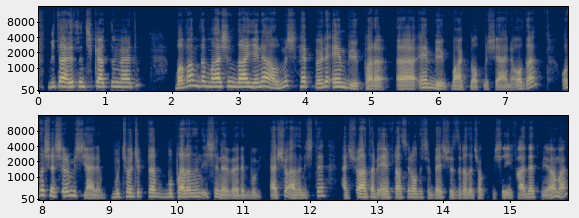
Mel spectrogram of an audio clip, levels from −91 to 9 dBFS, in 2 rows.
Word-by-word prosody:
1 185 +1 -3
tanesini 195 -1 +6
çıkarttım, 185 0 +1
verdim. 180 +7 -1 0.5
Babam 220 -1 +2
da 215 - +4
maaşını 195 +1 +3
daha 185 0 +8
yeni 185 +2 +3
almış, 200 +5 0
hep 200 -2 -1
böyle 165 +6 +3
en 185 -4 +2
büyük 115 -4 -2
para, 105 -4 0
aaa, 105 0 +2
en 155 -2 +1
büyük 105 -3 -1
banknotmuş 95 0 -3
yani 90 -2 -3
o 105 0 -2
da. - - -1 0.3
O - - -3
da 215 - +6
şaşırmış 185 -1 0
yani, 100 -3 -1 0.2
bu 135 +1 -5
çocuk 155 +1 -3
da 145 -3 +1
bu 140 - -4
paranın 145 +1 +2
işi 140 -1 -4
ne 100 -3 -1
böyle, 95 -1 -3
bu 105 -1 -9 0.2
ya 110 - +1
şu 110 - -1
andan 105 -2 -2
işte, 110 - -7 0.2
hani, 110 -1 -6
şu 140 - 0
an 130 -2 +5
tabii - - -2
enflasyon 125 +1 -1
olduğu 125 0 -3
için 115 -3 -12
500₺ 115 0 -3
da 100 - -2
çok 100 - -8
bir 110 - -17
şey 110 -1 -5
ifade 110 +4 -1
etmiyor 115 - -3
ama 170 - 0
140 Hz, 205 wpm, -23 LUFS, -, 0.5 s, daha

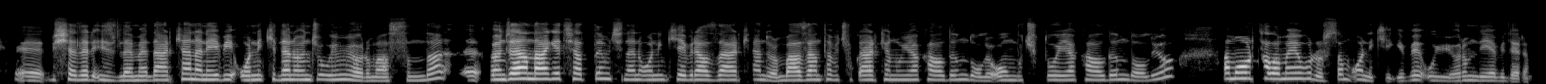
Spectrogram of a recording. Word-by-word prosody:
Eee, 180 -2 -3
bir 210 +1 -5
şeyler 215 -2 +2
izleme 195 0 -2
derken, 210 +4 +2
hani, 220 -1 +2
bir 225 - +1
12’den 220 +2 +1
önce 220 +1 -1
uyumuyorum 215 -6 -2
aslında. 185 - -2 0.2
Iıı, 195 - 0
önceden 255 +4 +8
daha 255 0 +10
geç 260 +1 -1
yattığım 255 +2 -1
için, 230 -3 -6
hani, 220 0 -2
12'ye 215 +1 -3
biraz 215 -2 +1
daha 210 -1 +3
erken 215 +1 -5
diyorum. 175 +1 -4
Bazen 205 +2 +2
tabii 225 -1 -8
çok 215 +1 -15
erken 215 +1 0
uyuyakaldığım 215 0 -4
da 205 - -6
oluyor, 175 -1 -5
10.30 195 0 -5
uyuyakaldığım 210 +1 -4
da - - -6
oluyor 230 - -5 0.5
ama 275 +1 +6
ortalamaya 265 -1 +3
vurursam 235 +1 -5
12 185 -7 -7
gibi 195 +6 -5
uyuyorum 185 +1 -7
diyebilirim. 165 -6 -6
215 Hz, 160 wpm, -22 LUFS, 195-225 Hz, 0.5 s, daha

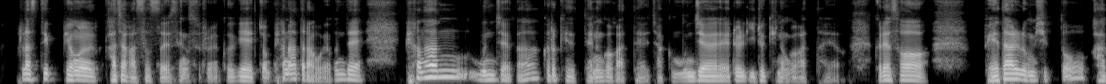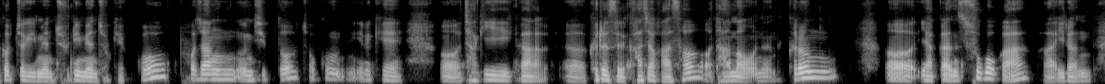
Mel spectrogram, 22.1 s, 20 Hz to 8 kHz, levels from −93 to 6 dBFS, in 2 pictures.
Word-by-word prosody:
플라스틱 140 0 +1
병을 120 -5 +5
가져갔었어요, - - +1
생수를. - - -7
그게 100 0 +1
좀 - - -3
편하더라고요. 140 -10 0
근데 130 -3 +1 0.4
편한 190 +2 +5
문제가 125 +3 -1
그렇게 110 -5 -3
되는 95 +1 -1
것 100 +1 -1
같아요. - - -6
자꾸 - - -11
문제를 105 +1 +3
일으키는 95 - -4
것 - - -6
같아요. - - -11 0.4
그래서 115 -2 +3 0.5
배달 140 +7 +6
음식도 105 - -1
가급적이면 105 -4 -1
줄이면 105 -4 0
좋겠고 140 - -2
포장 135 -1 +1
음식도 140 +7 -3
쪼끔 145 - -7 0.2
이렇게 120 -4 -6 0.4
어 100 -2 -1
자기가 110 +1 -2 0.2
어 - - -4
그릇을 120 -6 +1
가져가서 115 +4 0
어 - - -4
담아 105 +1 0
오는 100 +1 -2
그런 175 - +2 0.5
어 - - +3
약간 110 +1 +2
수고가 145 0 +3
아 90 - -4
이런 100 +1 -2
115 Hz, 300 characters per minute, -24 LUFS, 105-140 Hz, 0.5 s, 배달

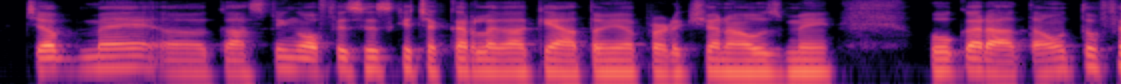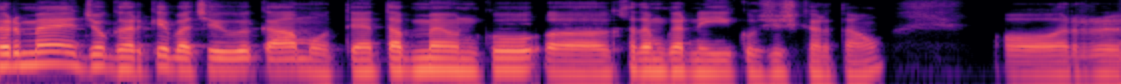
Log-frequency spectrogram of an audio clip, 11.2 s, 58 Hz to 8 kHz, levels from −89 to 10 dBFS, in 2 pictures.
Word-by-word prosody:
जब 140 -1 +2
मैं 155 +1 +1
अ, 120 -1 -6
casting 120 +4 -4
offices 140 +2 0
के 140 - -1
चक्कर 130 -2 0
लगा 120 -1 +2
के - - +2
आता 115 0 +1
हूँ 120 - 0
या 120 - +1
प्रोडक्शन 115 +2 -1
हाउस 120 -1 +1
में 125 0 0 0.6
होकर 130 0 +3
आता 110 0 +2
हूँ। 125 +3 -1
तो 160 - 0
फ़िर 175 +4 +4
मैं 190 -2 +4
जो 165 0 0
घर 145 -2 +1
के - - +5
बचे 135 - -2
हुए 135 +1 +2
काम 130 0 +3
होते 115 - -4
हैं 125 0 0
तब 130 -1 +3
मैं - - +5
उनको 135 +1 +1
अ, 110 -4 0
खत्म 125 -1 +1
करने 120 -1 0
की 115 - -4
कोशिश 110 0 -6
करता 105 0 -6
हूँ 120 +5 -7 0.6
और 105 0 -3
125 Hz, 215 wpm, -22 LUFS, 115-135 Hz, 0.6 s, के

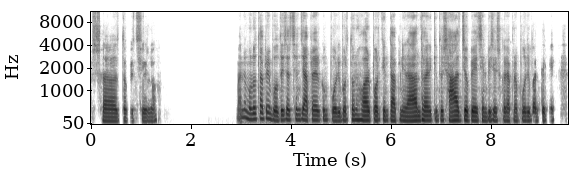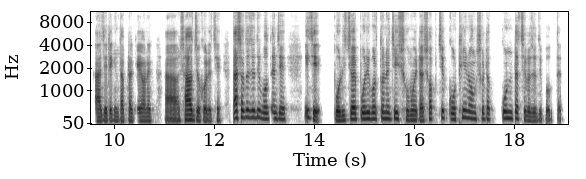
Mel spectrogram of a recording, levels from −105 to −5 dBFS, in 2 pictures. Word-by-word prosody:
সা 125 - -4 0.4
তোকে 110 -1 -6
ছিল। 115 +1 -3 1.8
মানে 220 0 -4
মূলত 165 +1 +1
আপনি 185 - -1
বলতে 130 +1 +2
চাচ্ছেন 150 0 -1
যে, - - +2
আপনার 140 +1 -2
এরকম 145 +1 -3
পরিবর্তন 130 +5 0
হওয়ার 135 -1 +4
পর 135 - +3
কিন্তু 140 -1 -1
আপনি 130 +2 -4
নানান 125 +1 +5
ধরনের 135 -3 +3
কিন্তু 130 +1 -1
সাহায্য 130 +1 +3
পেয়েছেন। 125 -1 +2
বিশেষ 125 -1 -1
করে 125 - 0
আপনার 120 -1 -5
পরিবার 125 0 0
থেকে - - -3 0.4
আ - - +1
যেটা 120 - +1
কিন্তু 120 -1 -4
আপনাকে 120 -1 -5
অনেক 120 -1 -4 0.3
আ - - -3 0.3
সাহায্য 145 -1 +6
করেছে। 120 - -2 0.3
তার 200 - +6
সাথে 220 0 +3
যদি 215 +1 +3
বলতেন 175 +1 -1
যে, 170 - +3 0.5
এই 205 - +3
যে - - +8 0.4
পরিচয় 140 +6 +5
পরিবর্তনের 180 +1 +3
যে 185 - +4 0.2
সময়টা 140 -3 +1
সবচেয়ে 175 +4 -2
কঠিন 185 +7 +1
অংশটা 170 -2 -3 0.2
কোনটা 195 -1 +2
ছিল 140 - -2
যদি 120 - -6
বলতেন? - - -8
140 Hz, 165 wpm, -23 LUFS, 125-175 Hz, 1.8 s, যে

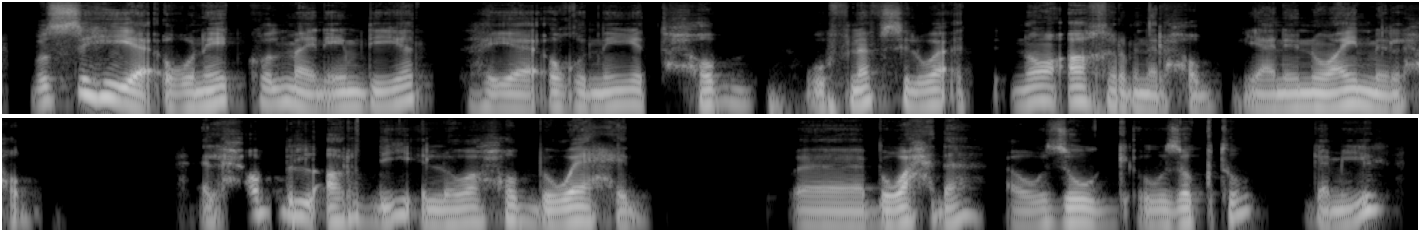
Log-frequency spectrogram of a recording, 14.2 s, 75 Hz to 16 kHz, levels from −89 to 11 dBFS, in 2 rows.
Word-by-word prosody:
بصي 140 +8 +3
هي 165 -8 +7
أغنية 110 +6 +2
Call 125 - -2
my 120 -6 +1
name 110 0 +2
دِيَّة 130 +8 -1 0.2
هي 100 -1 -1
أغنية 110 +3 0
حب، 120 +1 -3 0.3
وفي 110 +2 -4
نفس 130 +1 0
الوقت 115 -1 0 0.2
نوع 140 +4 +2
آخر 130 -5 +3
من 100 -1 0
الحب 90 -1 -6 0.2
يعني 100 0 +1
نوعين 105 +4 +5
من 100 -4 +3
الحب، 100 - -6 0.9
الحب 175 0 -5
الأرضي 125 -1 -1
اللي 100 -1 0
هو 110 +2 +1
حب 115 -2 -4
واحد 115 +4 +2 0.8
آآ، 95 -1 -2
بواحدة 110 - +1
أو 95 +1 -6
زوج 105 -2 +1
وزوجته 110 - -2 0.3
جميل؟ 110 - -2
110 Hz, 140 wpm, -24 LUFS, 100-130 Hz, 0.9 s, هي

